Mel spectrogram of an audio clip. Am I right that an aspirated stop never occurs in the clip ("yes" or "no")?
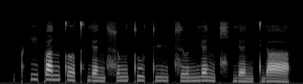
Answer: no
